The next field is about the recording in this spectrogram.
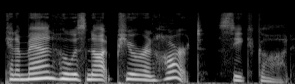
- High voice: Yes, high, 225 Hz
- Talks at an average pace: No, fast, 225 wpm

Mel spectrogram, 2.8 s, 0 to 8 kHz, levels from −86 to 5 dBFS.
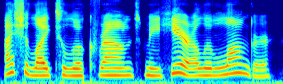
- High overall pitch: Yes, high, 225 Hz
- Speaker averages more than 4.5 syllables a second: Yes, 5.3 syllables/s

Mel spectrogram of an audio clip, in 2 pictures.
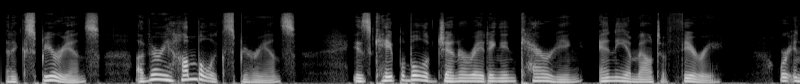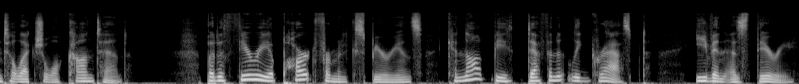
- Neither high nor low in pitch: Yes, medium, 145 Hz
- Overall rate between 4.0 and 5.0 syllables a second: Yes, 4.9 syllables/s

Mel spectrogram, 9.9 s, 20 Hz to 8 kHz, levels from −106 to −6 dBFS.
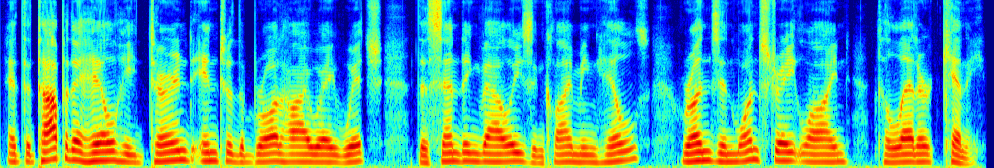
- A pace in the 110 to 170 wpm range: Yes, average, 150 wpm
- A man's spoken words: Yes, male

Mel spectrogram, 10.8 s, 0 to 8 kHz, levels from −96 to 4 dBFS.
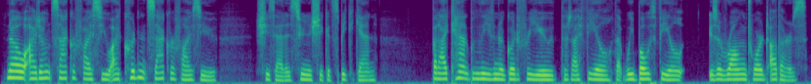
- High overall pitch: No, medium, 180 Hz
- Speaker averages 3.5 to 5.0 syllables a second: No, 5.6 syllables/s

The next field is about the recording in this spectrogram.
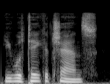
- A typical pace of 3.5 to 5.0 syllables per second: No, 6.7 syllables/s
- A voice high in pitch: No, low, 135 Hz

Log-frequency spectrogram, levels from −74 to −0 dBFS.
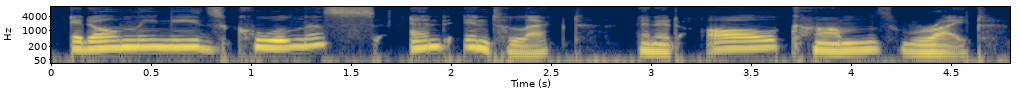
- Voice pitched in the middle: Yes, medium, 155 Hz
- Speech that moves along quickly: No, average, 140 wpm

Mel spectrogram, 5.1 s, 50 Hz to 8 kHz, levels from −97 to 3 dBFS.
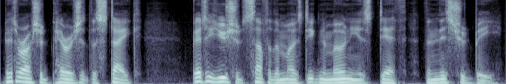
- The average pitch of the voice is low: Yes, low, 110 Hz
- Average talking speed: No, fast, 215 wpm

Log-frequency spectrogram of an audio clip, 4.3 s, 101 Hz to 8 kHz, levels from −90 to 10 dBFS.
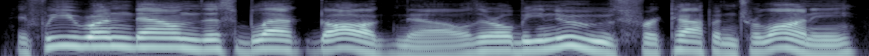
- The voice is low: No, medium, 165 Hz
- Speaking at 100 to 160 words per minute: No, average, 195 wpm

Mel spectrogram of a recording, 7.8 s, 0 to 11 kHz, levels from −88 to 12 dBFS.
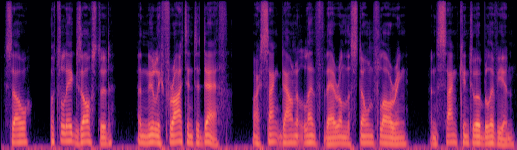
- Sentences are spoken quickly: No, average, 170 wpm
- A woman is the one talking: No, male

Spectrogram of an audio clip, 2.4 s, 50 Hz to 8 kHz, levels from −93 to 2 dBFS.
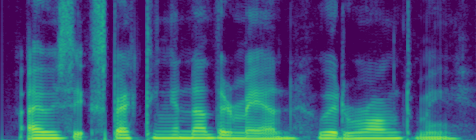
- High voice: No, medium, 170 Hz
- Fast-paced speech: Yes, fast, 225 wpm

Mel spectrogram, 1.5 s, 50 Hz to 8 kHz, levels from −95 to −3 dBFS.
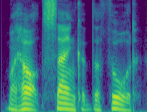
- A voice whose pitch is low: Yes, low, 125 Hz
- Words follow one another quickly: Yes, fast, 245 wpm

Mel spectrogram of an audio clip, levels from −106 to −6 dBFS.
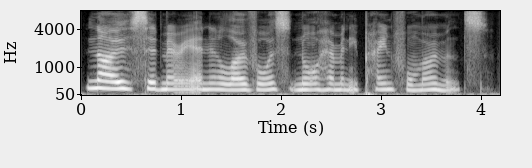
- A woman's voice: Yes, female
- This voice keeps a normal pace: Yes, average, 170 wpm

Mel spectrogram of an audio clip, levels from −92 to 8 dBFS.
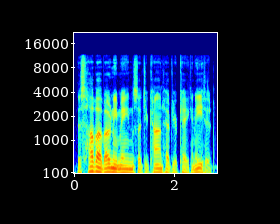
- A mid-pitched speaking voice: No, low, 100 Hz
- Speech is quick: Yes, fast, 270 wpm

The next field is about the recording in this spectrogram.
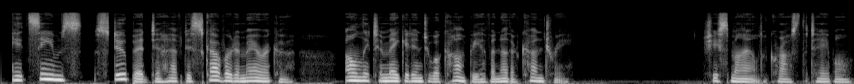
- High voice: No, medium, 140 Hz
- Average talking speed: Yes, average, 155 wpm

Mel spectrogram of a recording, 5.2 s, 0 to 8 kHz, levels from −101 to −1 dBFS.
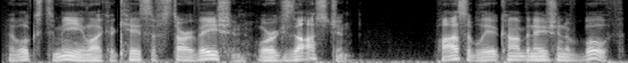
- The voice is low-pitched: Yes, low, 100 Hz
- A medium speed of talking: Yes, average, 170 wpm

